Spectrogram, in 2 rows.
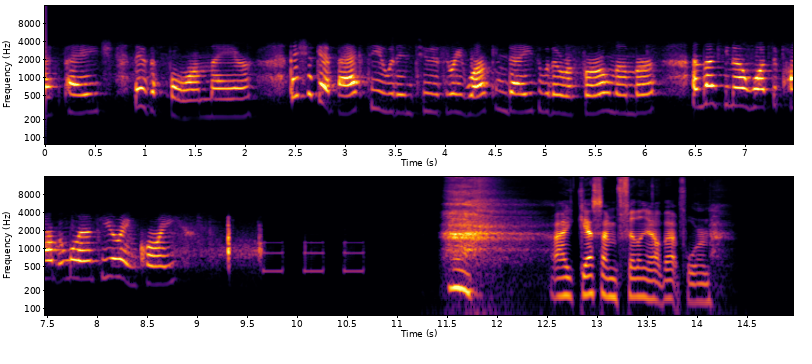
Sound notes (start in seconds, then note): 10.0 call ends; 11.4 sighs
